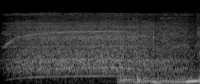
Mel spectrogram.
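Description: Power-drill sound effect in a radio break stinger: a motor whine that rises quickly and then holds steady over a dense hiss, stopping abruptly about a second in, over a music bed.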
